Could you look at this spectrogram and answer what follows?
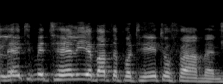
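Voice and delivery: lightly voiced lecturing Irish woman; mock Irish athlete. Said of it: "She was like".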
